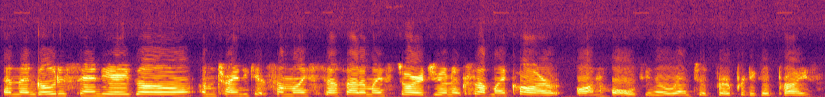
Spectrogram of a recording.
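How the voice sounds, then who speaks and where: A woman's voice: mid-range voice, level tone, normal speed, few pauses. A middle-aged woman talking casually on a recorded phone call, rambling and hesitant as she goes. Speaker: caller in a personal phone conversation. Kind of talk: casual private phone chat. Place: telephone call. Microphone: telephone.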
